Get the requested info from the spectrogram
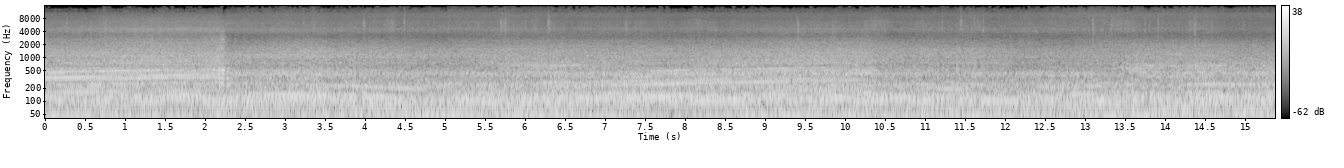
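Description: VW Golf GTI Clubsport S's turbocharged 2.0-litre four-cylinder engine under hard track driving. The revs climb, cut off sharply about two seconds in at a shift or lift, sag, then climb again twice, over a heavy low rumble.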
